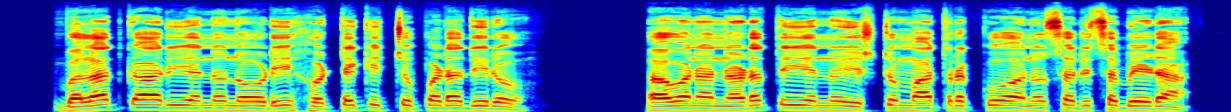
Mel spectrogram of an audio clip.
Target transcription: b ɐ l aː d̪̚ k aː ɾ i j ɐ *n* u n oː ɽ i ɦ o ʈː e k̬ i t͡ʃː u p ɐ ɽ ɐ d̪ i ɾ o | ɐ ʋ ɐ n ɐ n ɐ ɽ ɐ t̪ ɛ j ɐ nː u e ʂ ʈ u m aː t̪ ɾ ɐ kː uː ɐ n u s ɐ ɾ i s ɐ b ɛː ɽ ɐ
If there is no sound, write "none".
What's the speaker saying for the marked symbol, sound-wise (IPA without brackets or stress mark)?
nː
